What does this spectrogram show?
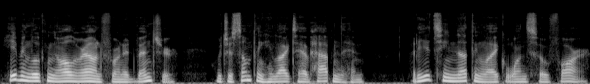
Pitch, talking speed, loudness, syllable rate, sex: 135 Hz, 285 wpm, -17 LUFS, 7.8 syllables/s, male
